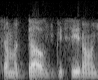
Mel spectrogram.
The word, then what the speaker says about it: IMMADAWG: Last year, my first video that came out is I'm a Dog. It's spelled IMMADAWG. That's 32 shots. I'm a Dog.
